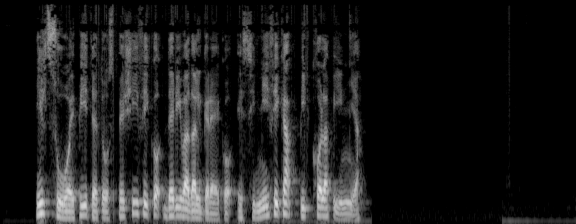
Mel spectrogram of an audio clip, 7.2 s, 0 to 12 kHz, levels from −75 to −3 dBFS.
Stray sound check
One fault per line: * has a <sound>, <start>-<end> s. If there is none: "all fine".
all fine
